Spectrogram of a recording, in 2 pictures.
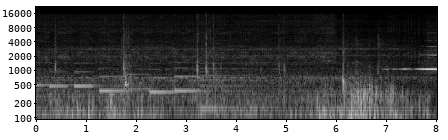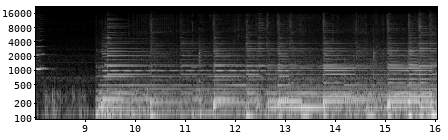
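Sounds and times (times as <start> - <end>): song with guitar: 9.2 - 16.0.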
